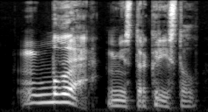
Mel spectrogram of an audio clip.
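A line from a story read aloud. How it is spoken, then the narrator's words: Snorting. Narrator (Russian): фыркнула Полли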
